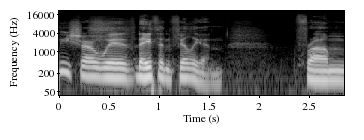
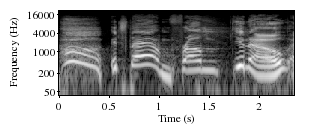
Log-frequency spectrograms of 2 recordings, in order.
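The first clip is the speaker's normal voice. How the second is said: high, slow gasp of recognition; light up as if spotting a familiar face; excited recognition; 13 semitones higher, 5 dB louder, much slower than usual. Retold or imitated. Fan spotting a familiar actor.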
